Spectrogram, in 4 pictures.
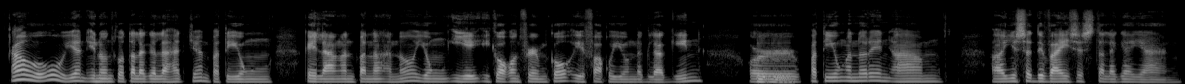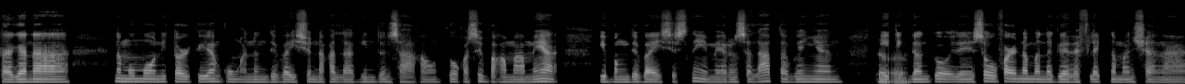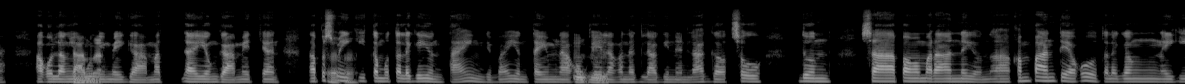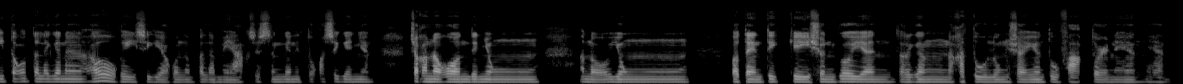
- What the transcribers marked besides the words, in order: none
- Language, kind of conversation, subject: Filipino, podcast, Paano mo pinoprotektahan ang iyong pagkapribado sa mga platapormang panlipunan?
